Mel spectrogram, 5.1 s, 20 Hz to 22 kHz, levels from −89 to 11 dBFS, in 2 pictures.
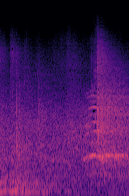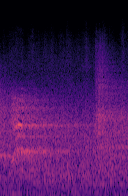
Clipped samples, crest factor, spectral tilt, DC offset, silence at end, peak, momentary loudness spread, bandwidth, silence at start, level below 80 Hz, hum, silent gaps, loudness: under 0.1%; 20 dB; -2.5 dB/octave; under 0.1%; 0 s; -16 dBFS; 11 LU; 16.5 kHz; 0 s; -54 dBFS; none; none; -33 LUFS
